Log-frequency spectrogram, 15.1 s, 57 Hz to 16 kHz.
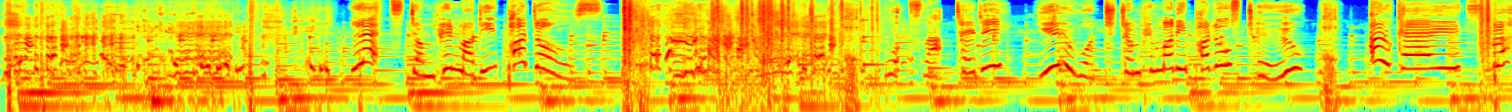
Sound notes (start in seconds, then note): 0.0 kids laughing; 6.2 kids laughing; 7.8 snorts; 13.2 snorts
